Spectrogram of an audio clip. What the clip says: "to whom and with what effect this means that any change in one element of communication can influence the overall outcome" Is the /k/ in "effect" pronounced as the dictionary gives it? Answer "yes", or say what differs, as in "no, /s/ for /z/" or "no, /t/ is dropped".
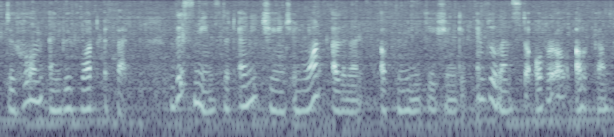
yes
